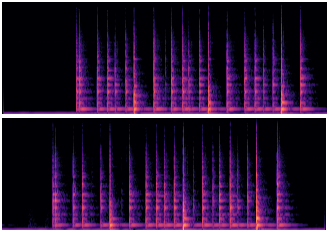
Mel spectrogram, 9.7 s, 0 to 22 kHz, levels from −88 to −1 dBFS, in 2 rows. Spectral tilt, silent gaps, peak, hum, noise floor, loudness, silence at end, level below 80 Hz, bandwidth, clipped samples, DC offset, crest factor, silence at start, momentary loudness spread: -5.5 dB/octave; none; -8 dBFS; none; -69 dBFS; -35 LUFS; 0.4 s; -50 dBFS; 17.5 kHz; under 0.1%; 0.3%; 28 dB; 0 s; 10 LU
